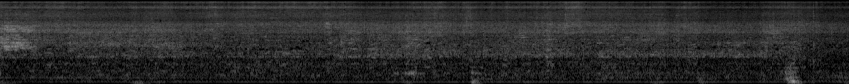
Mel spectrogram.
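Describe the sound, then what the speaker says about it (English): Pork loin browning in an electric multi-cooker gives a steady, even sizzling hiss throughout, moderately loud, with a few faint clicks and knocks beneath it. "I'm just browning this pork just to give it some flavor"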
